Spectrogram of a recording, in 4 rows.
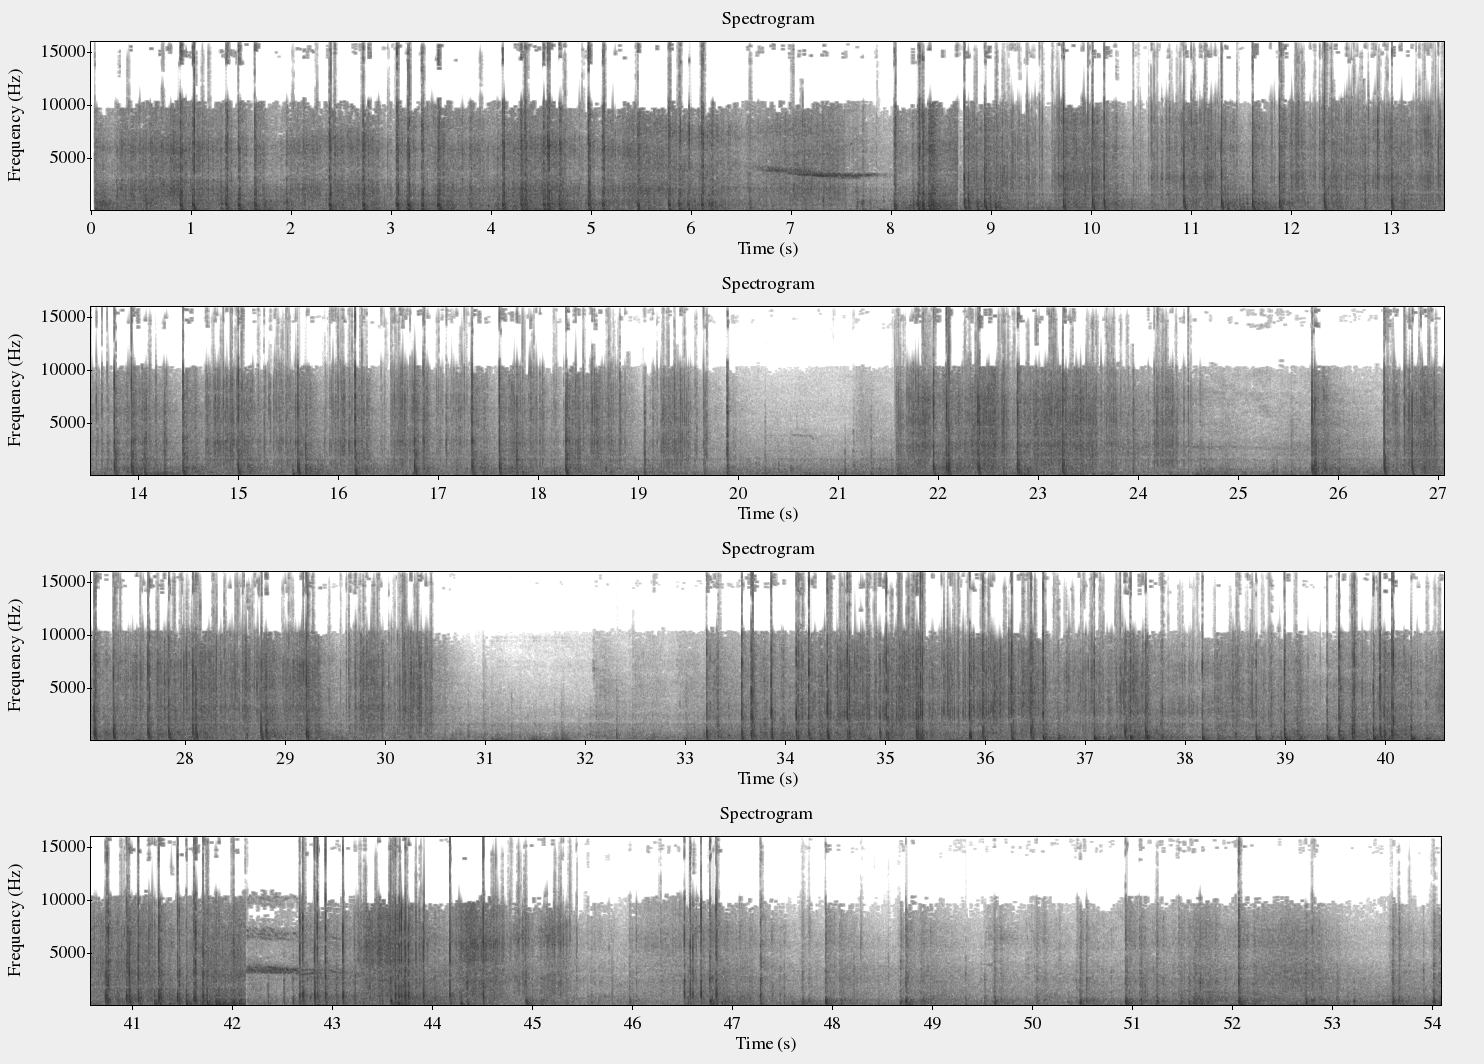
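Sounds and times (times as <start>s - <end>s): fireworks bangs and crackles: 0.0s - 54.0s
firework high whistle: 5.4s - 8.6s, 20.3s - 26.0s, 40.7s - 46.7s.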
